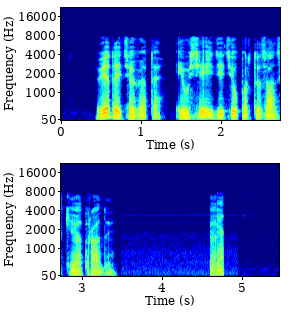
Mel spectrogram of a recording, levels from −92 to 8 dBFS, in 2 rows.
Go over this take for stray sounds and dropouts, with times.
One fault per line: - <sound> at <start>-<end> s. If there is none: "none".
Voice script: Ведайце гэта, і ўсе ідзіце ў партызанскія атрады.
- laugh at 4.6-4.8 s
